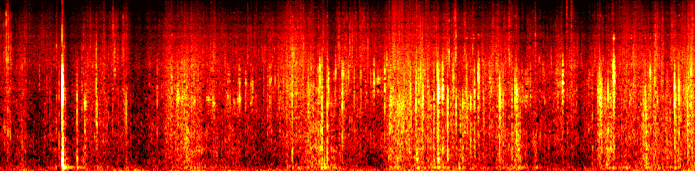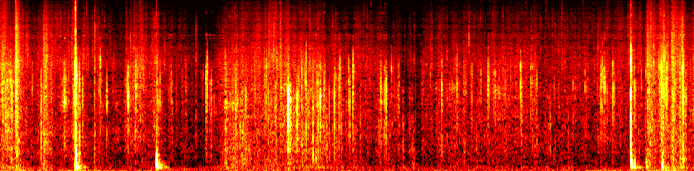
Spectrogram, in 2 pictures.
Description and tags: rocks rolling and leaf rustle
Foley SFX produced by my me and the other members of my foley class for the jungle car chase segment of the fourth Indiana Jones film.
leaf, rocks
